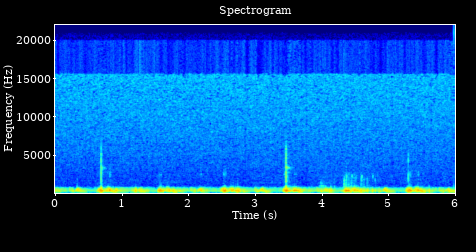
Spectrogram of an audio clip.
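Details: Handheld fetal Doppler used after delivery: regular whooshing pulses at about 65 a minute, a normal adult heartbeat with a steady rhythm.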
